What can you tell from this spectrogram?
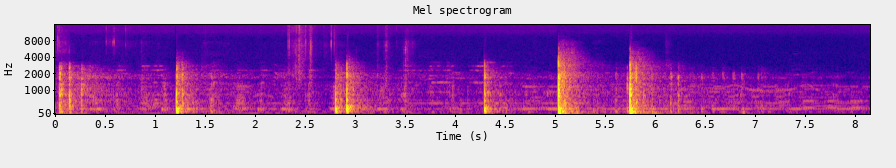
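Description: Aerial fireworks shells bursting: about six sharp booms at irregular intervals of one to one and a half seconds, the loudest two about five seconds in, with music playing underneath.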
